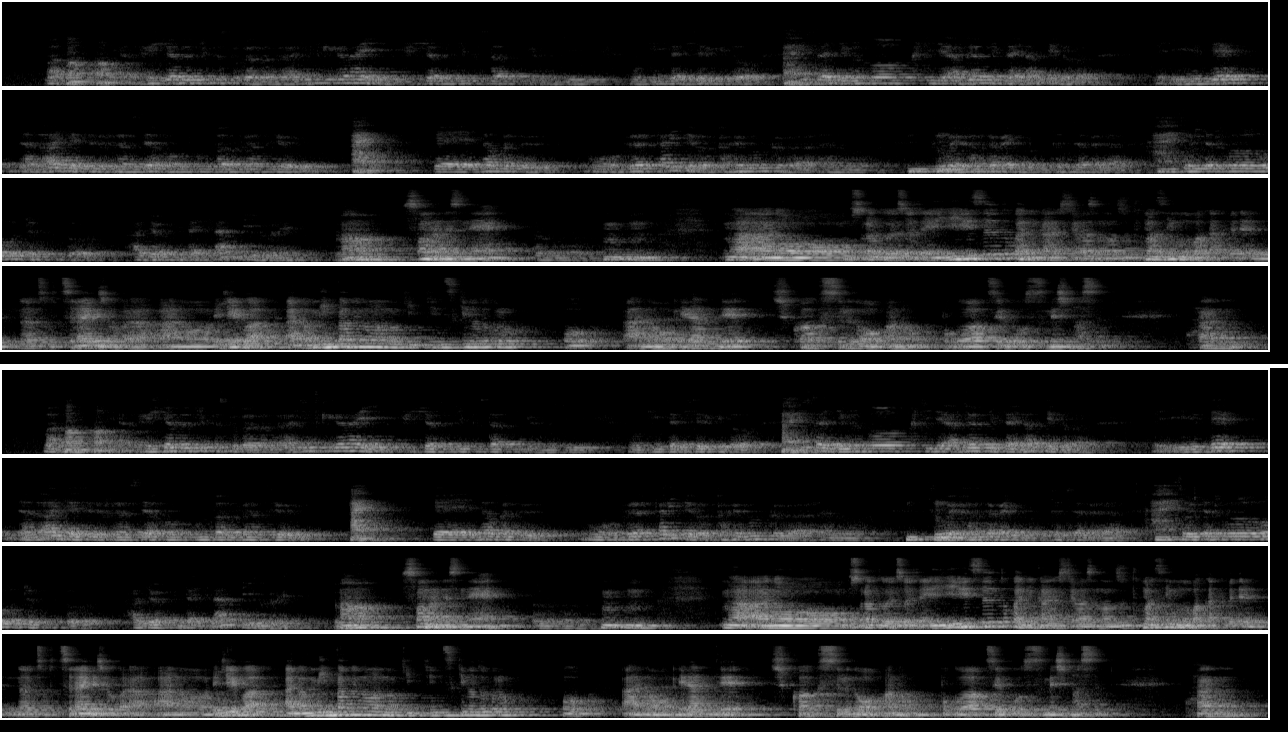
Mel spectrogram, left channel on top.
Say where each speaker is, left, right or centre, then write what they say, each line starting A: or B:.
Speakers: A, on the right (about 60°); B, on the right (about 80°).
A: まあ、
B: あ、あ、
A: いや、フィッシュチップスとか、なんか味付けがないフィッシュチップスだっていう話も聞いたりしてるけど、
B: はい、
A: 実際自分の口で味わってみたいなっていうのが、えイギリスで、あの相対するフランスでは本、本場のフランス料理
B: はい。
A: で、なおかつ、もうフラ、パリといえばカフェ文化が、あの、
B: うん、
A: すごい花盛りの土地だから、
B: うん、はい。
A: そういったところをちょっと味わってみたいなっていうのがね。うん。
B: ああ、そうなんですね。
A: うんうん。
B: うん、うん。まあ、あのおそらくそうですね。イギリスとかに関しては、その、ずっとまずいものばっか食べてるのはちょっと辛いでしょうから、あのできれば、
A: うん
B: あの、民泊のあの、キッチン付きのところを、あの、
A: <laughs> あ
B: 選んで宿泊するのを、あの、僕は強くお勧めします。
A: ーあ、
B: あの、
